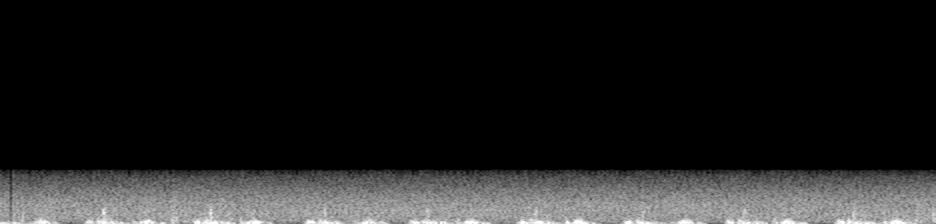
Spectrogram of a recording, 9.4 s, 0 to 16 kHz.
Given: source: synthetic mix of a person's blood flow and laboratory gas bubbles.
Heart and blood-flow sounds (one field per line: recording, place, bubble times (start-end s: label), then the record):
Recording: Doppler ultrasound of blood flow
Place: precordium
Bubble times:
1.10-1.15 s: bubbles
From the record:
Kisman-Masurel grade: 122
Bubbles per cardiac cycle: 1 to 2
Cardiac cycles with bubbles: 10 to 50%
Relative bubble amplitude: moderate (0.250 to 0.450)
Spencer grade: 2 (many but less than half of the cardiac periods contain bubble signals, singularly or in groups)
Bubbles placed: only in the low amplitude regions of the cardiac cycle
